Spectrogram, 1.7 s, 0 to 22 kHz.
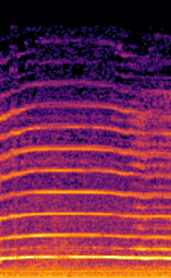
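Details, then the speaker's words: Aiwa TPR-910 stereo cassette boombox with constant hum, no audio output and tape spindles not turning in play; steady, high, wavering siren-like whistle with no music, playback electronics misbehaving, cause unclear. "that's not good sounding but all right so still don't have any sound whatsoever in this machine"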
